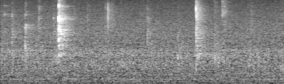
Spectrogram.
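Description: Faint, scattered clicks and light taps of a plastic holster's belt clip being handled as its locking lip is bent in over the belt, with the clearest click about a second in.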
